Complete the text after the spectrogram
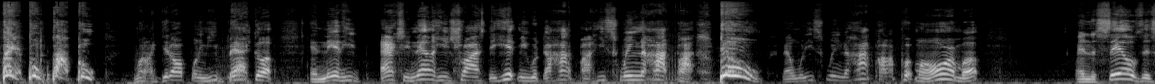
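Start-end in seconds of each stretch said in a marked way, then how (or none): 0.0-0.9 rapid high, loud punch sounds; imitated punch noises. Voicing punches in fight story. 7.2-7.6 high, loud "boom" for a swung blow; imitated impact boom. Voicing swung hot pot's blow.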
